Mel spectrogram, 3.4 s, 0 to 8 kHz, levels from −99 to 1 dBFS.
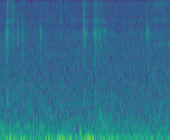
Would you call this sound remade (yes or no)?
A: yes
